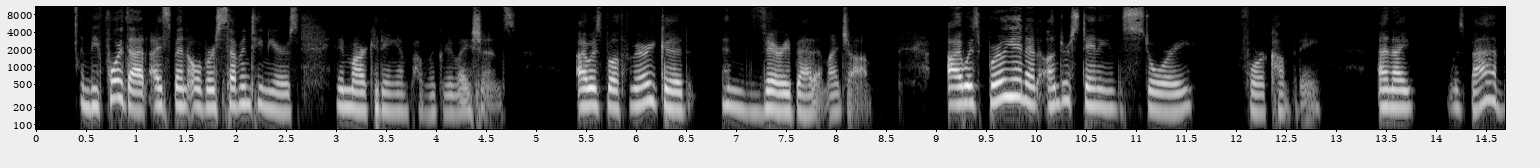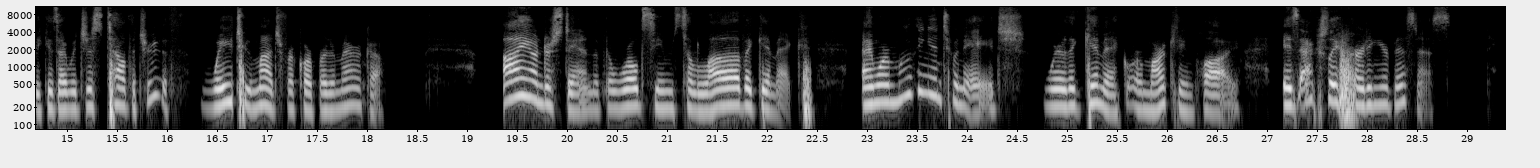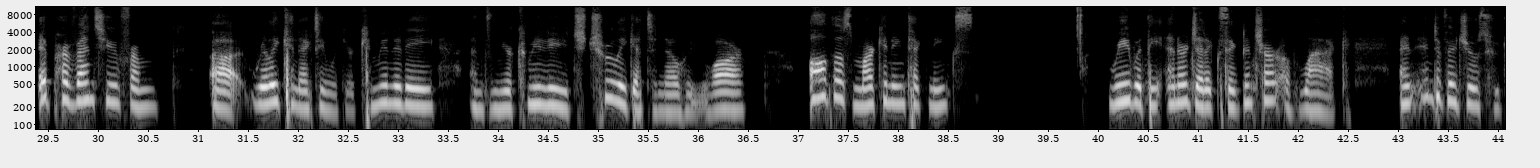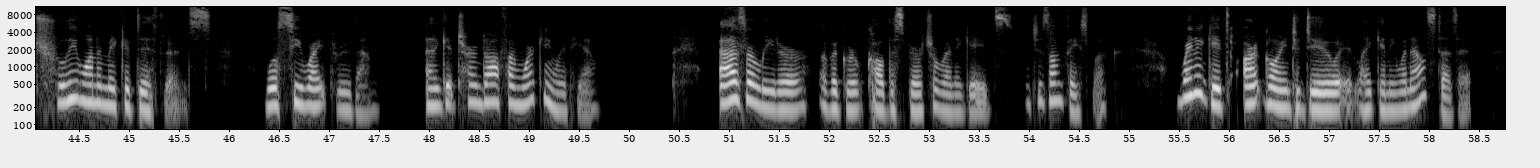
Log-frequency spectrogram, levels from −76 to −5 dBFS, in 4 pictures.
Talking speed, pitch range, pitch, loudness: 160 wpm, 185-245 Hz, 210 Hz, -23 LUFS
